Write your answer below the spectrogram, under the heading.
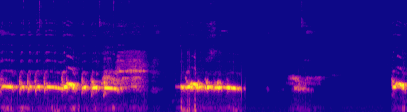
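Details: Zebra dove, a crossbred perkutut, singing eagerly after training: rapid trilled, bubbling coos at a steady pitch, a long rolling phrase followed by shorter bursts separated by pauses.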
